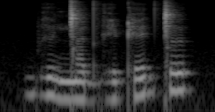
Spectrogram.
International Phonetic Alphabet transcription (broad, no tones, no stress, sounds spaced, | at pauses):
bʱ ɘ ŋ͡ǀ a d ɡʱ e ʈʰ ɛ d ǀ ə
